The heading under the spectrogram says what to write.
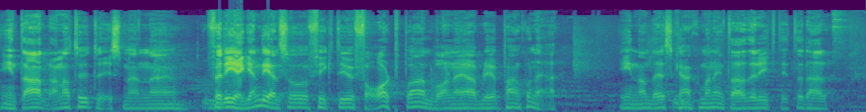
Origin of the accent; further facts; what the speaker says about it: Linköping, Östergötland, Sweden; Det där är hemma i Linköping på Banergatan där jag bodde som liten.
